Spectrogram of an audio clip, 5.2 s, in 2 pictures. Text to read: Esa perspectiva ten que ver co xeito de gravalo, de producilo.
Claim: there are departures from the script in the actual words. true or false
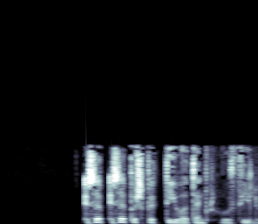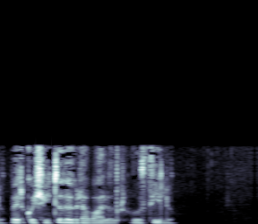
true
